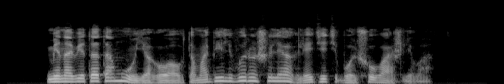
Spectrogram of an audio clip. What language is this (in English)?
Belarusian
